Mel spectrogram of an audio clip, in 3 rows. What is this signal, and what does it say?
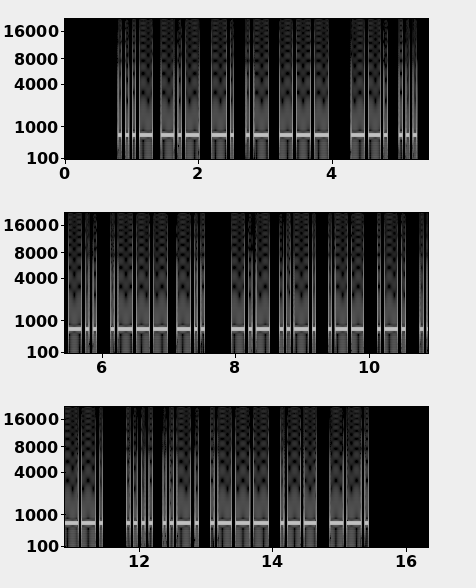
Morse code, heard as a keyed tone, hand-sent with a straight key, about 22 wpm, 700 Hz. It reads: VKNAO GSDJD KFWRP HFJWG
